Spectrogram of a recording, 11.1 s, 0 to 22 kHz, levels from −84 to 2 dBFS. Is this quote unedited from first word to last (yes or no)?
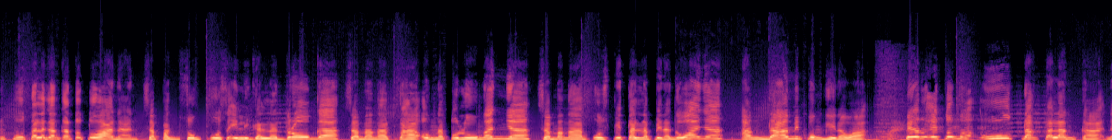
no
